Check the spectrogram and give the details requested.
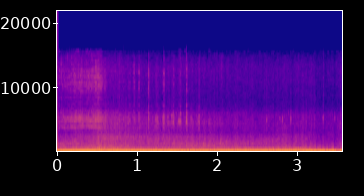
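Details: Opel Astra, no check engine light, rpm pointer fluctuating: revved, it holds a lumpy, uneven note with no clean pull. The misfire comes from incorrect valve timing.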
